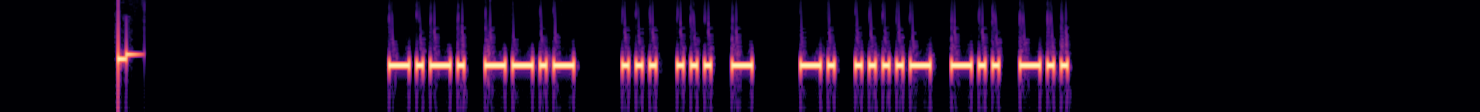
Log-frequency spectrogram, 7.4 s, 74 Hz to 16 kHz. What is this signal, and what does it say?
Morse code, heard as a keyed tone, about 36 wpm, 700 Hz. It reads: CQ SST N4DD
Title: K1USN SST QSO Practice - 35wpm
